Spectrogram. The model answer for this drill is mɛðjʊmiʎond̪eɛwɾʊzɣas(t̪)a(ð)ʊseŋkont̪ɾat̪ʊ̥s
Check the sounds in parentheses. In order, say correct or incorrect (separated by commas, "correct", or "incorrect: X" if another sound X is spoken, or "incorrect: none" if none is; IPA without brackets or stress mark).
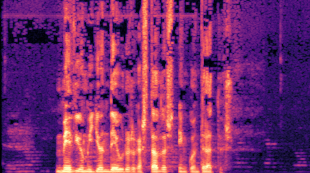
correct, correct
